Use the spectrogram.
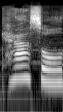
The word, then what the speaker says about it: castle: For example, in words like no, the K is silent, honest, the H is silent, and castle, the T is silent.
